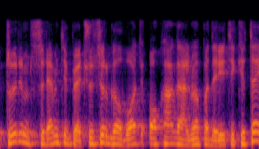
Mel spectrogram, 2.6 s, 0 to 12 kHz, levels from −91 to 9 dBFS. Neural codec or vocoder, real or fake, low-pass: none; real; 7.2 kHz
